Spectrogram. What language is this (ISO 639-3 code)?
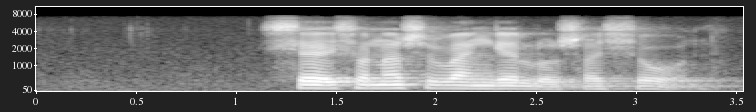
tso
